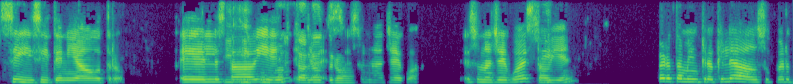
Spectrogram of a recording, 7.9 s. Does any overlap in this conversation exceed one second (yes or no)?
yes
